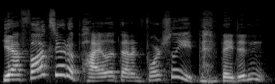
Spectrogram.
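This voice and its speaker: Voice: medium pitch, wildly swooping pitch, a little fast, a bit bright. A podcast host with an enthusiastic, chatty manner, interviewing and discussing scripts casually with guests. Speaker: host of a script table-read show.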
